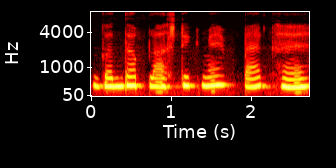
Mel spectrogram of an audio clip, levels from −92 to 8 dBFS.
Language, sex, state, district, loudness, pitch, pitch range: Hindi, female, Jharkhand, Garhwa, -12 LUFS, 275 Hz, 265-290 Hz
